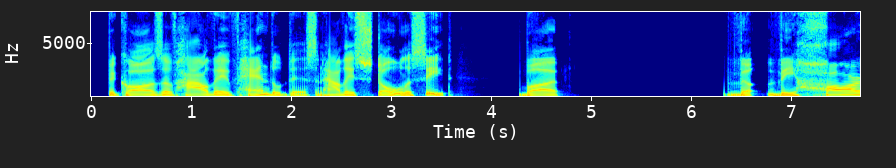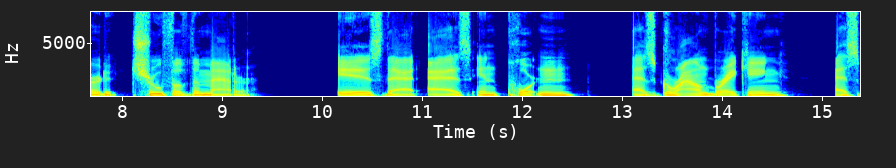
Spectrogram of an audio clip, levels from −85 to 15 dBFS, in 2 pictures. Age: 30-49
